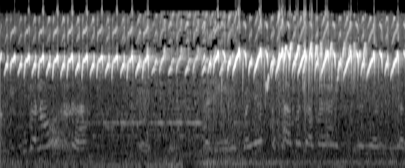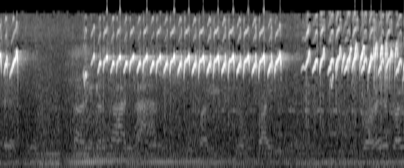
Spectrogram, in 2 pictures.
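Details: Yellow mantenan rolling song for tutoring magpie-robins: sustained high, rapid, chattering notes running for several seconds with two short breaks, over faint lower warbling.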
